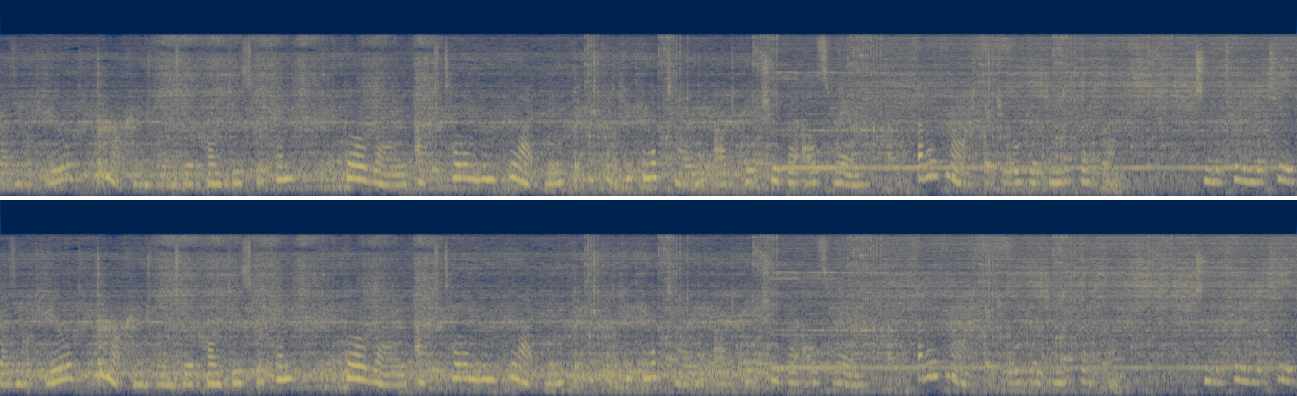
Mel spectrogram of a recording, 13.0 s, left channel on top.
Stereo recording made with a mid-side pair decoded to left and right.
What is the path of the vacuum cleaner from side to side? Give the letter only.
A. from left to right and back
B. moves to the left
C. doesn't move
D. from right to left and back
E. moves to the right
C.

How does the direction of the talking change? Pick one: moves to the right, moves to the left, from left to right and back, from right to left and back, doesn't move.
moves to the left.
